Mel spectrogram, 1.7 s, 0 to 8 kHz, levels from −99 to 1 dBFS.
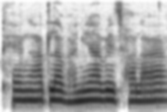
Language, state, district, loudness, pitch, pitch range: Surjapuri, Bihar, Kishanganj, -18 LUFS, 220 Hz, 205-220 Hz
